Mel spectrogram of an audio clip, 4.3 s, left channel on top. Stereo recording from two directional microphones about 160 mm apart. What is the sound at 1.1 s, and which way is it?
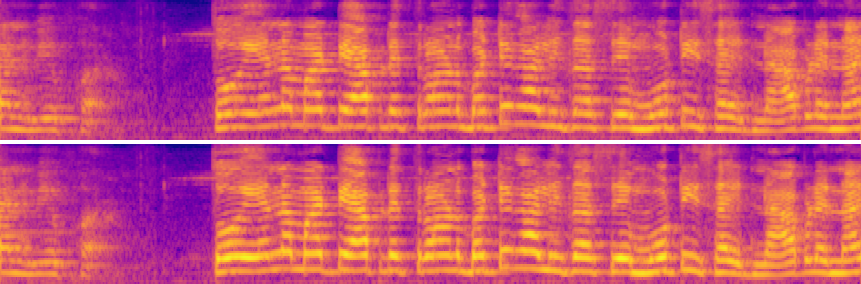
A woman's voice, 45° right (ahead or behind).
